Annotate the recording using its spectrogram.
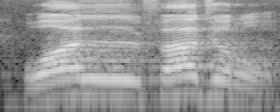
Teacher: وقف میں را کو پر پڑھیں گے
